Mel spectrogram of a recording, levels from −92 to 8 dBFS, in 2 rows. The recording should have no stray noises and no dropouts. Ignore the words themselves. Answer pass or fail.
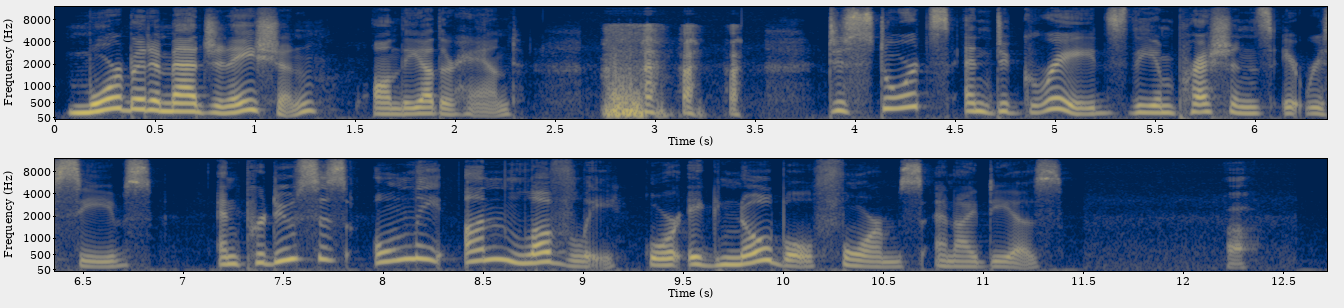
fail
